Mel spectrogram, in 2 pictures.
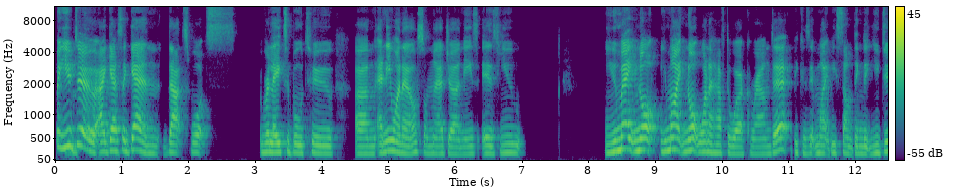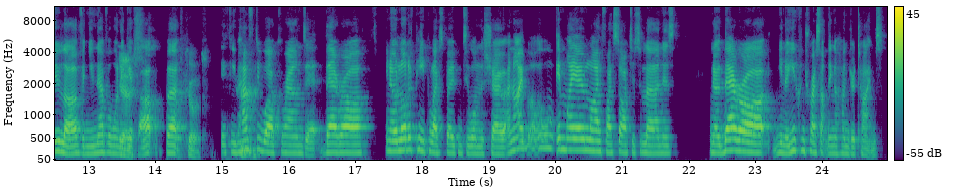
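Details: Adult speaker; ordinary conversational speech.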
